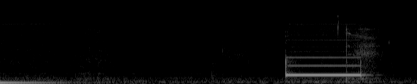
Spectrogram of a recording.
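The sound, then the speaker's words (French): A telephone ring tone on an unanswered call: one steady, clear electronic tone lasting under a second, rising out of faint background hiss and then stopping. “Parce que ça sonne, mais notre ami Roland ne répond pas.”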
